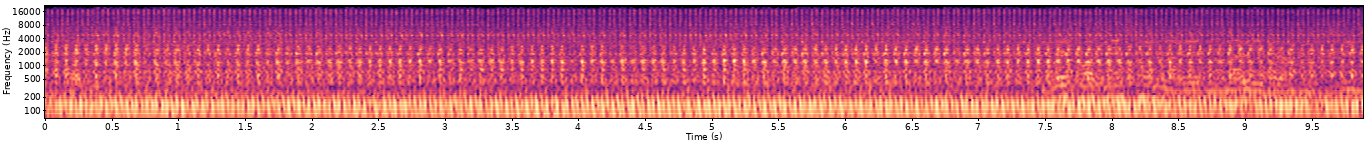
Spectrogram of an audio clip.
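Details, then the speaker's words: Kia Sportage 1.7 CRDi D4FD diesel, 15,000 km, under warranty, barely noticeable cold: steady regular knock at idle, much louder with oil filler cap open and puffing blow-by; dealer suggests injectors, unconfirmed. Diesel engine knock with blow-by. "А сейчас откроем крышку горловины. Итак, мы видим звук и даже часть выхлопа"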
